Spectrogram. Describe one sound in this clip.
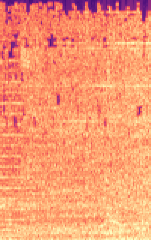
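A man roars hoarsely.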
